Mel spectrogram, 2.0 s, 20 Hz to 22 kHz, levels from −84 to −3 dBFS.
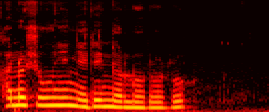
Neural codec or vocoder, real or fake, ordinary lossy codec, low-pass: vocoder, 44.1 kHz, 128 mel bands, Pupu-Vocoder; fake; none; none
